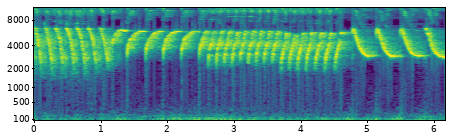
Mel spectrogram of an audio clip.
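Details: Canary song for stirring young canaries to answer: a run of rapid downward-sweeping chirps, changing speed in phrases, ending with slower, spaced whistled sweeps.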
